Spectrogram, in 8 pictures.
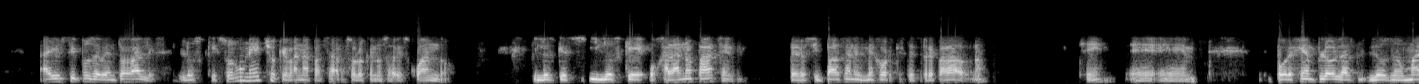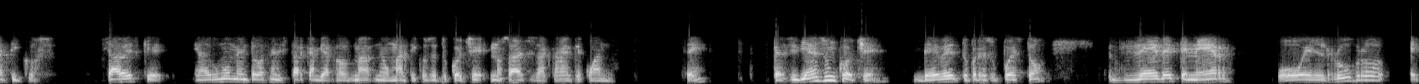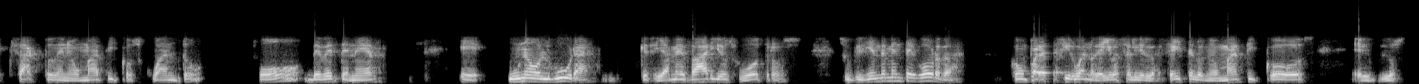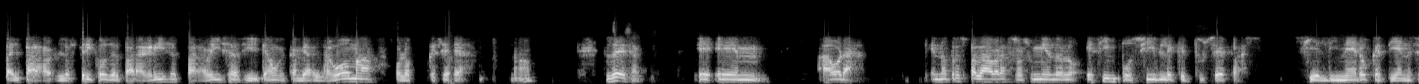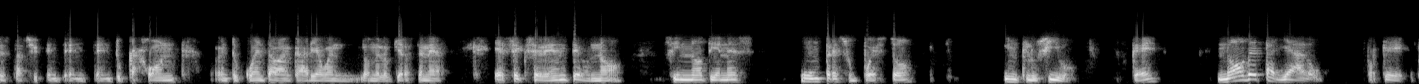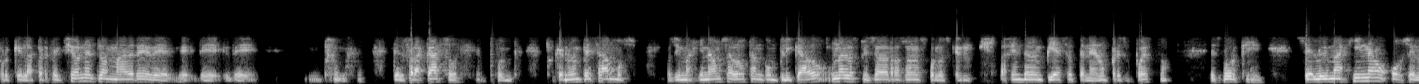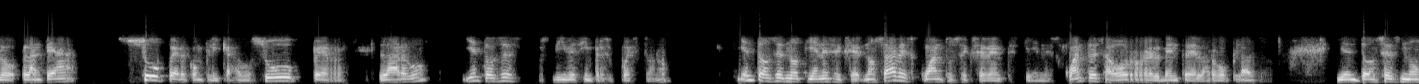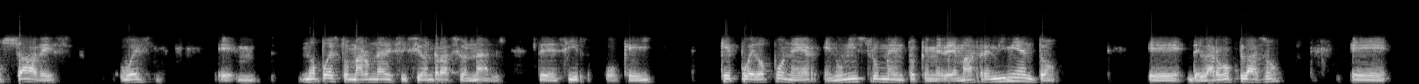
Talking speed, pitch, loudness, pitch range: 150 wpm, 115 Hz, -14 LUFS, 105-140 Hz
